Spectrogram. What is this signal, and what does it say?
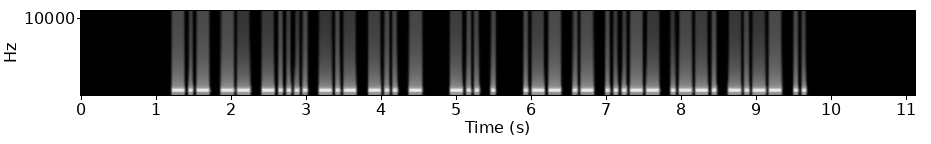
Morse code, heard as a keyed tone, about 22 wpm, 700 Hz. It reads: KM6KDT DE WA3PYI
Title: USA Callsign DE Callsign - 6 Characters - 22wpm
